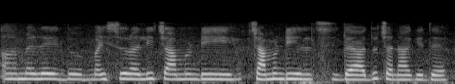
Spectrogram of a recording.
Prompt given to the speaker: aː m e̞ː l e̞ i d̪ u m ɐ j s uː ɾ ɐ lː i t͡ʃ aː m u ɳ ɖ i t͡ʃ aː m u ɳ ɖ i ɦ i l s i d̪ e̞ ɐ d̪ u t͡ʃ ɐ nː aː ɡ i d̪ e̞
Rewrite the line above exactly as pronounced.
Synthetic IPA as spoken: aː m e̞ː l e̞ i d̪ u m ɐ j s uː ɾ ɐ lː i t͡ʃ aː m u ɳ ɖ i t͡ʃ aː m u ɳ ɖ i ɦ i l s i d̪ e̞ ɐ d̪ u t͡ʃ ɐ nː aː ɡ i d̪ e̞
